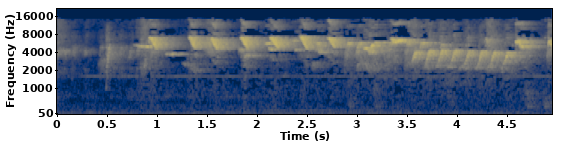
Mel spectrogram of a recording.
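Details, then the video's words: A two-month-old captive Horsfield's bush lark from Java starts to arrange its song from copied master material. Shrill, downslurred notes repeat rapidly, about three or four a second, in a bright, rattling series. "branjangan java usia 2 bln sudah mulai membawakan materi masteran nya"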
